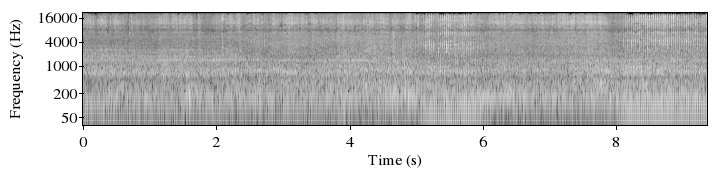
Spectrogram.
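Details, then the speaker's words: Farmall tractor engine after carburetor rebuild with a kit, started without choke: steady, even beat holding smoothly with no sputter or misfire and a slight lift in speed; sounds healthy, fine tuning still to do. "we'll see if we can fire it up without the choke see what it does fired up ni without the choke"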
